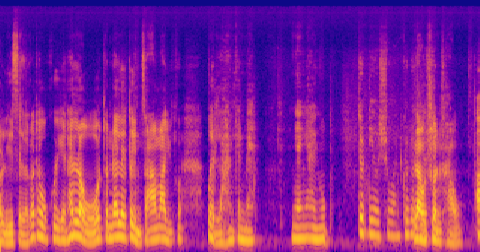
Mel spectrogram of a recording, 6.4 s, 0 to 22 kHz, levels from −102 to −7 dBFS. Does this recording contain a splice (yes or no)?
yes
